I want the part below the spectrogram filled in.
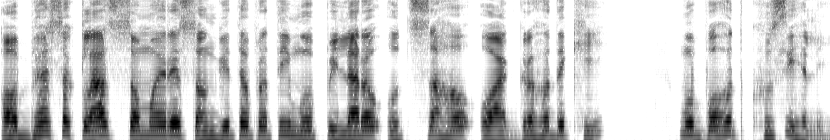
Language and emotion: Odia, happy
